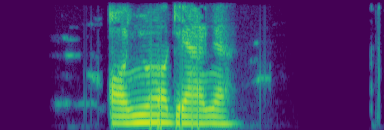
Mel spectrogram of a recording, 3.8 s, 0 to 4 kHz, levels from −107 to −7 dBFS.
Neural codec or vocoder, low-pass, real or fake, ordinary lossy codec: none; 3.6 kHz; real; AAC, 24 kbps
